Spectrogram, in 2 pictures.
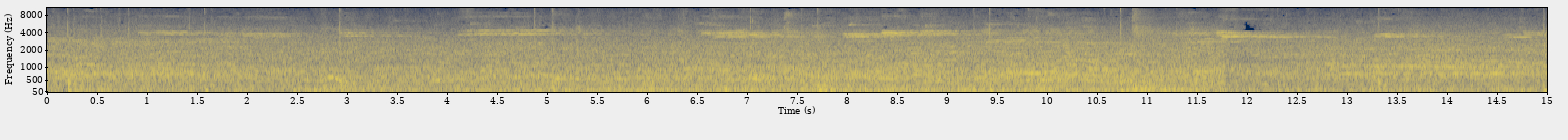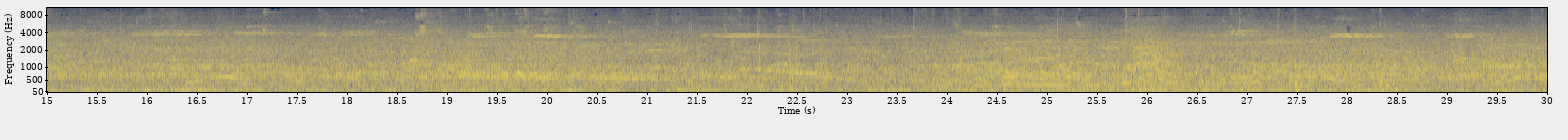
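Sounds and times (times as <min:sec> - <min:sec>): murmur of voices: 0:00.0 - 0:30.0
volleyballs hit and bouncing: 0:04.8 - 0:11.5, 0:18.4 - 0:28.8.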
